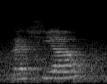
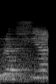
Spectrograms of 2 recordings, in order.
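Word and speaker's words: Russia: इस कंट्री है ना, इसका प्रोनाउंसिएशन रशिया नहीं होता, इसका प्रोनाउंसिएशन होता है रशा। इंग्लिश में हम लोग रशिया नहीं रशा बोलते।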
